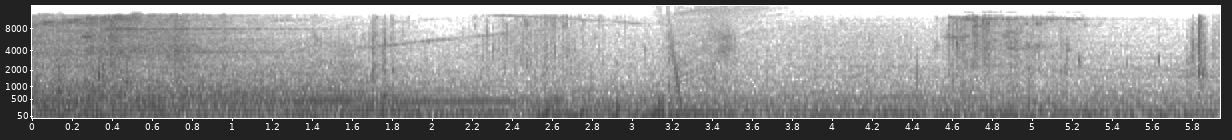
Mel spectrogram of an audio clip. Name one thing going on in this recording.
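A pickaxe swings with sharp whooshes and knocks.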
